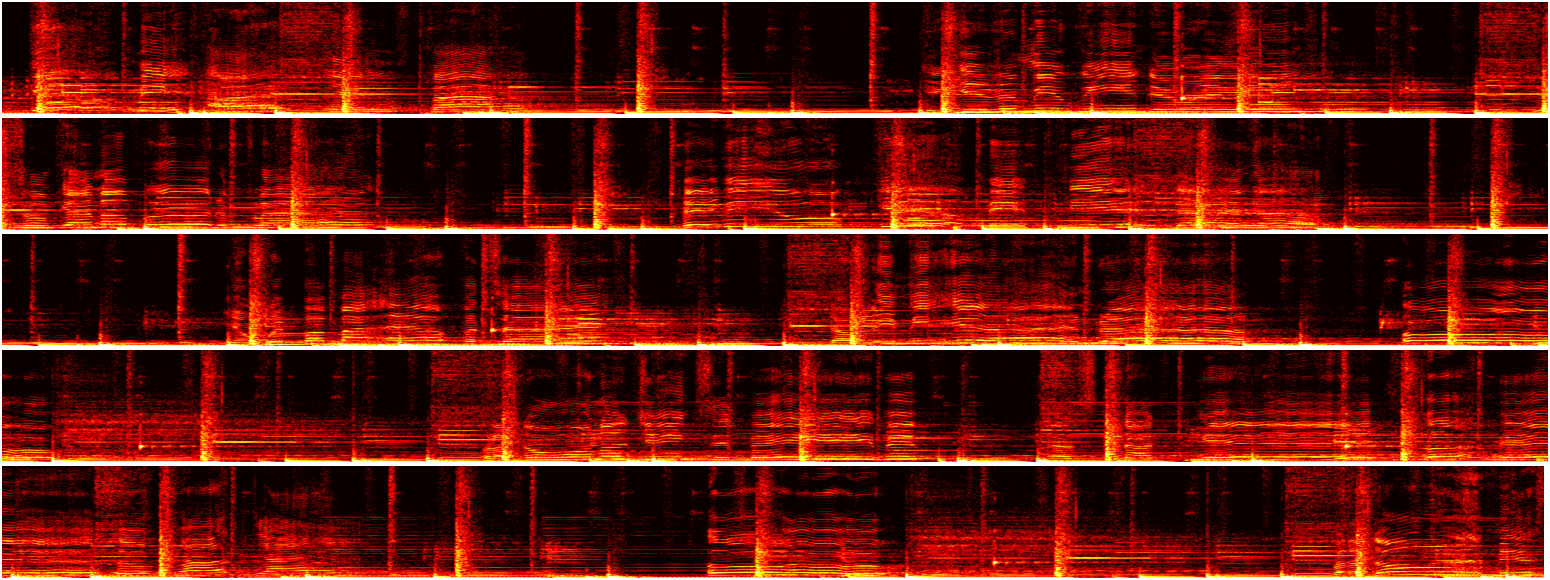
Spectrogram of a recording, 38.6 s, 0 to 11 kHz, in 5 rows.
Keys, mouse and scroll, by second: 0.3 click, 1.4 [, 2.0 Page_Down, 2.7 click, 5.8 click, 7.2 [, 8.2 space, 10.1-10.5 typing, 11.4 click, 13.9 space, 15.7 click, 16.3 Return, 17.4-18.9 drag, 18.9 F9, 19.8-24.3 drag, 24.3-26.3 drag, 26.5 space, 28.5-31.1 drag, 31.1-32.6 drag, 33.6 space, 35.5 click, 36.8 space.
